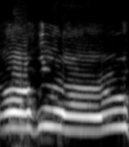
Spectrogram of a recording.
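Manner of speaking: very high, very loud, belted comic voice. Retelling a film scene with a gangster on the phone: imitating a Miss Doubtfire voice. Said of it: "doing a Miss Doubtfire impression or something".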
